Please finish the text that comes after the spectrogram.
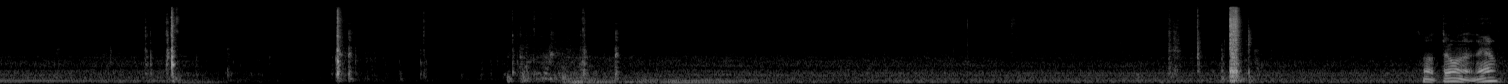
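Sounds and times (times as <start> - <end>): car engine idling: 5.4 - 14.3.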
